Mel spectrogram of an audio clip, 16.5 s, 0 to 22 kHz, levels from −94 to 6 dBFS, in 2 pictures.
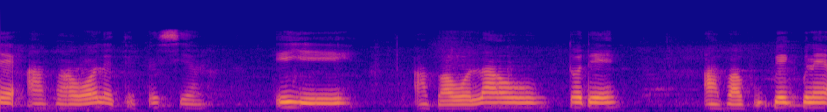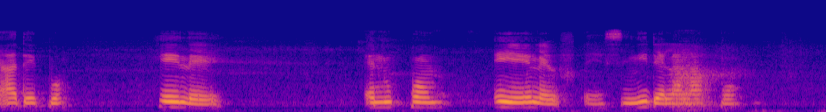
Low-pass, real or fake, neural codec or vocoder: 7.2 kHz; fake; vocoder, 24 kHz, 100 mel bands, Vocos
